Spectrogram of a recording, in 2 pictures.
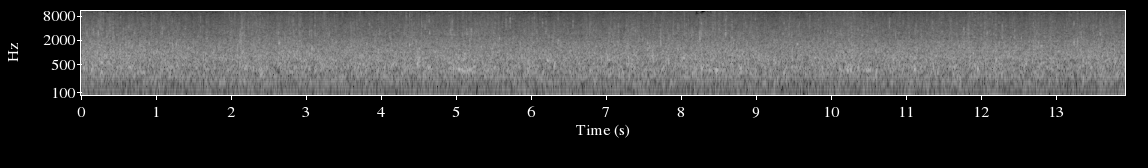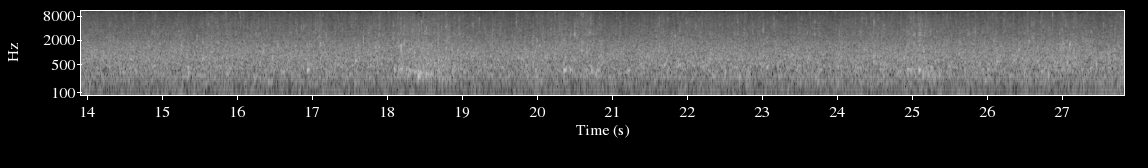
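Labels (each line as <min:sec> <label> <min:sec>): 0:00.0 Loud water flowing in a river outdoors. 0:27.8
0:00.0 Wind blowing outdoors. 0:27.8
0:17.6 A quiet water blooping sound. 0:21.4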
